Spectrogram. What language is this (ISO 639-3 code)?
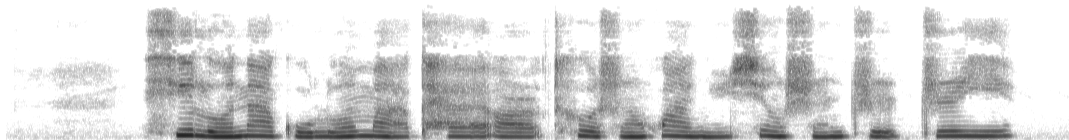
zho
